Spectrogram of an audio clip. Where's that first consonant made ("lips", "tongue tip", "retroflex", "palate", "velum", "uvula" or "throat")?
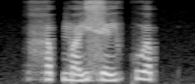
throat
